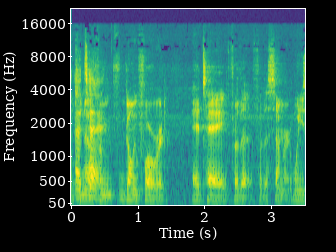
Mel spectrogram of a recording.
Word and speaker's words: été: And she said, it's pronounced été.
